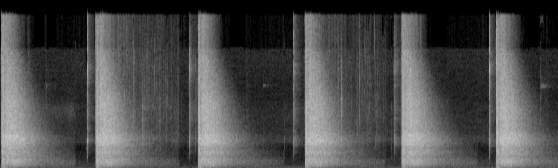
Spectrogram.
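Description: Six pistol gunshots fired at a Sentry Safe, sharp loud cracks spaced about two seconds apart, each followed by a brief decaying ring, with no voices.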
